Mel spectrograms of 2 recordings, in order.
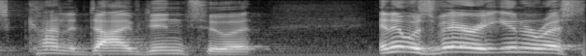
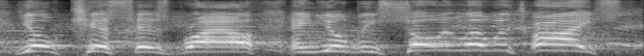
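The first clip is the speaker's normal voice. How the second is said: full-force preaching; 6 semitones higher than usual. Acted. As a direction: hammer it home from the pulpit.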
